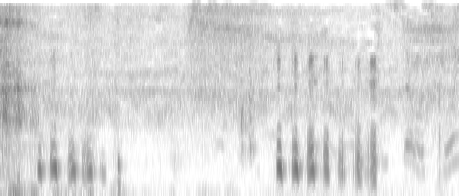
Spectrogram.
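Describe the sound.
A voice imitates snoring with two bursts of rapid, rattling, snorting pulses, each a quick series of throaty grunts, fairly loud, separated by a short quiet breath.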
